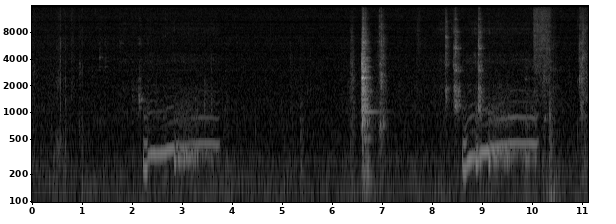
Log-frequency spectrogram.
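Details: Dog snoring: two drawn-out, buzzy, droning breaths about six seconds apart, separated by quiet, with a sharp knock and some faint rustling in between.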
